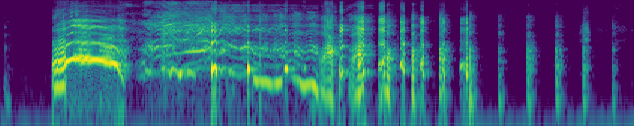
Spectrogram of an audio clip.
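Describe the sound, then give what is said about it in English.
A person, away from the microphone and into the corner of the room, belts out a loud, strained, bleating scream imitating a murderous goat, then it wobbles and breaks into a run of rhythmic laughter that gradually fades. “Give me your best murderous goat scream.”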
